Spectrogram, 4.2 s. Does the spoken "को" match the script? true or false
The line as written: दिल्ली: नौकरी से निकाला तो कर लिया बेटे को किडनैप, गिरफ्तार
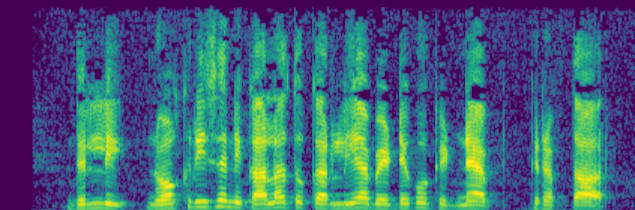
true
